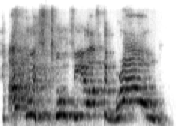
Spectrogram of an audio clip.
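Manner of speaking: laughing loud punchline; loud high disbelief at himself. Real, not acted. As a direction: belt out the absurdity.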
